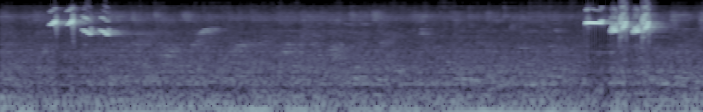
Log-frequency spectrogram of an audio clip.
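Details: Cinereous tit from the wild, singing eagerly to serve as a lure: an opening cluster of high, sharp downslurred chirps, a single thin note, then a louder burst of whistled and chattering notes after a pause.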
